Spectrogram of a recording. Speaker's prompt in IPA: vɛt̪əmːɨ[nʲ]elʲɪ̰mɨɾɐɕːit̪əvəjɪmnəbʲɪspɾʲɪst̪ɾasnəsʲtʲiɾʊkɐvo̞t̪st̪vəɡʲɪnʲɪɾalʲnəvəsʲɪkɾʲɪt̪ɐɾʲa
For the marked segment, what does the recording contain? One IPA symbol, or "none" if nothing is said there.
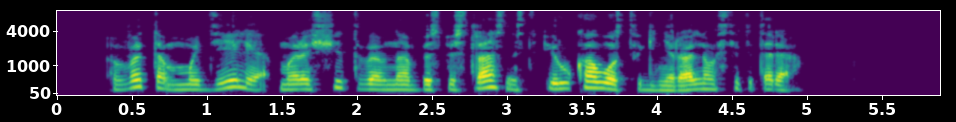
dʲ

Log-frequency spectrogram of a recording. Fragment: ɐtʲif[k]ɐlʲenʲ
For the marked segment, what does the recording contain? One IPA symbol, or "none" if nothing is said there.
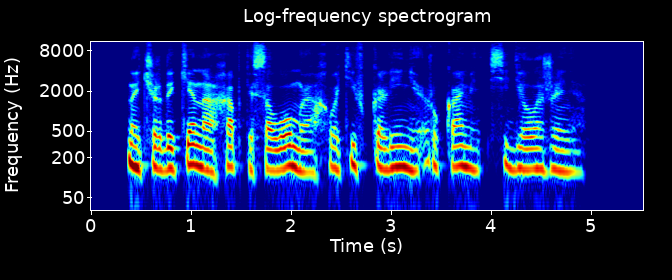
k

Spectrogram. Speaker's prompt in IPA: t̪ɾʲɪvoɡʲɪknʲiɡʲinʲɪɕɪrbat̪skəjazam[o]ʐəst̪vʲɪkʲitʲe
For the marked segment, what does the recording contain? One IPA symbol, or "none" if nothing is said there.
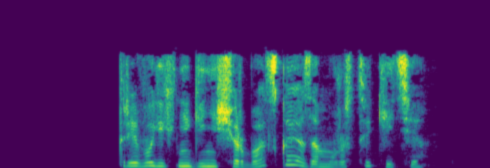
u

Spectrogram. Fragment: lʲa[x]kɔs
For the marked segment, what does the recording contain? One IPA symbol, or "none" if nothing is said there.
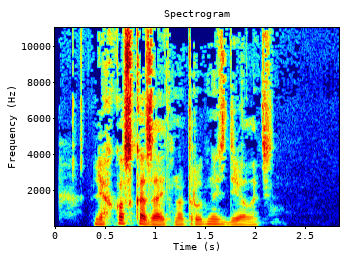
x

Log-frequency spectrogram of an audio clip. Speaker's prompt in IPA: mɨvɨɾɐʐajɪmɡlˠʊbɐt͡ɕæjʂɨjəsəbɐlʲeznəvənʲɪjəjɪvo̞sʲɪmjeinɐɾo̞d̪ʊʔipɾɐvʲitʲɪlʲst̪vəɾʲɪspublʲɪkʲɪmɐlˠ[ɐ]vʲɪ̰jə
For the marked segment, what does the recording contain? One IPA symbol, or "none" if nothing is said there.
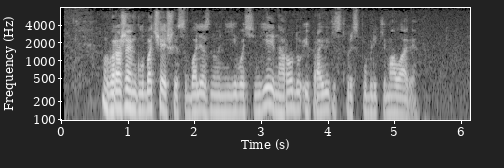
a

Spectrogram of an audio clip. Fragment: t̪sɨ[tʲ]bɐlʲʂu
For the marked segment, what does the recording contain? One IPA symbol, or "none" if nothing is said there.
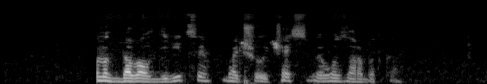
none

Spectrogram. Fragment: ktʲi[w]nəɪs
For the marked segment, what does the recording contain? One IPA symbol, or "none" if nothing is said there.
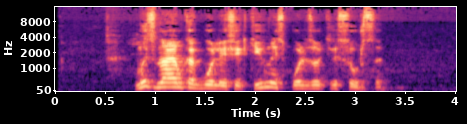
v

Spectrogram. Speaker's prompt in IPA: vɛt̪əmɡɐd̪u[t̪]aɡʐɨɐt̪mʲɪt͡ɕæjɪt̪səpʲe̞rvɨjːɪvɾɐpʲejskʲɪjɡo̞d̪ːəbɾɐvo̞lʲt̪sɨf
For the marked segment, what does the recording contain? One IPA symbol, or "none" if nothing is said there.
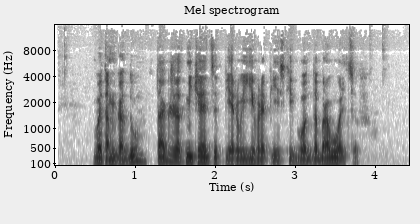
t̪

